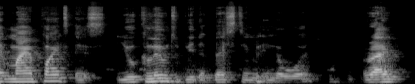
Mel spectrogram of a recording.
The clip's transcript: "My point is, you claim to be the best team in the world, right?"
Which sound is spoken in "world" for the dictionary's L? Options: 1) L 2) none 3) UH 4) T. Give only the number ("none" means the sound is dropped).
2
